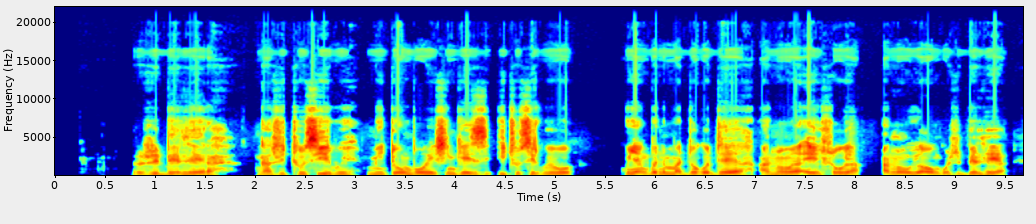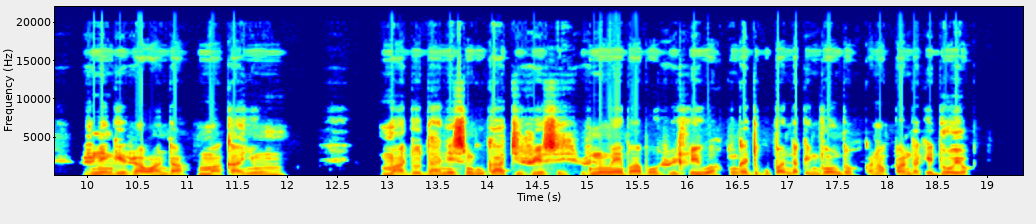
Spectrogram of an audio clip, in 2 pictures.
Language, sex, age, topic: Ndau, male, 18-24, health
